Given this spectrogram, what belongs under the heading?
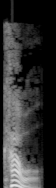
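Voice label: "cowl", English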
